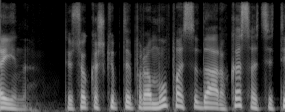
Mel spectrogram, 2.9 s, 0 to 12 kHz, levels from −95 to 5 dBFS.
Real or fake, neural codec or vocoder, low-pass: fake; codec, 24 kHz, 1.2 kbps, DualCodec; 10.8 kHz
